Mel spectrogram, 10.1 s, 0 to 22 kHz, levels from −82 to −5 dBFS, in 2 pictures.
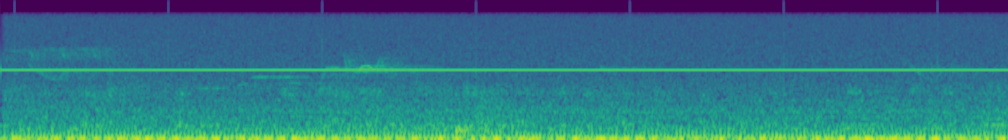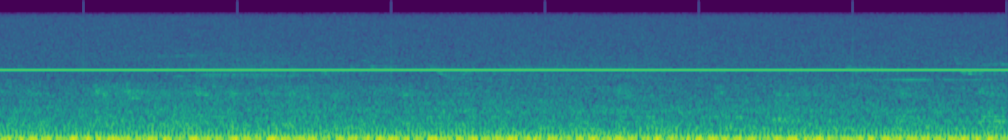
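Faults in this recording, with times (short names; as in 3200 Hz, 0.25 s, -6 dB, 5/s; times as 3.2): hum 50 Hz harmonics 5 -25 dBFS
tick 78 rpm
tone 3300 Hz -23 dBFS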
